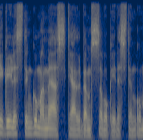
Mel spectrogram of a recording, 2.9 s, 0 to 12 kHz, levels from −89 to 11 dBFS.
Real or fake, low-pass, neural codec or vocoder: fake; 10.8 kHz; codec, 24 kHz, 0.9 kbps, WavTokenizer, small release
